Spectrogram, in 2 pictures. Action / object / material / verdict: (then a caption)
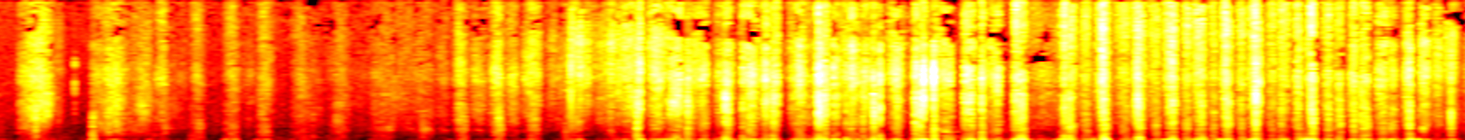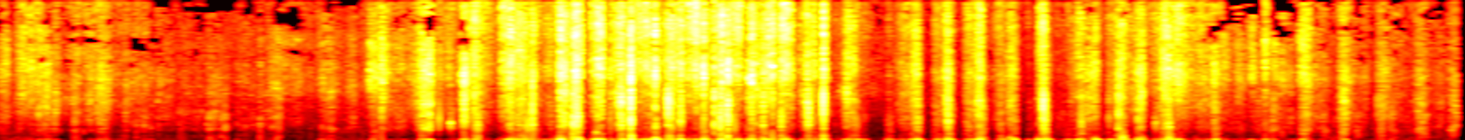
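scrape / knit cotton polo shirt sleeves / cotton knit / none. Fingertips and nails scratch fast and hard over the short sleeves and shoulders of an open-weave knit cotton polo shirt, arms crossed. The result is a dense, rough stream of quick scratches with a heavy low rumble, swelling louder around four to seven seconds and ten to thirteen seconds.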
